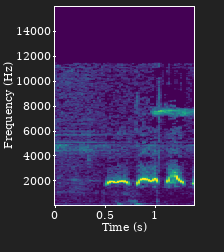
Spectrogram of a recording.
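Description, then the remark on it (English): Three high, whistle-like turkey calls made by a person on a glass friction call, fall turkey calling, sound in quick succession, clear, with no talking. “And then that's me on the glass call. This is fall calling.”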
